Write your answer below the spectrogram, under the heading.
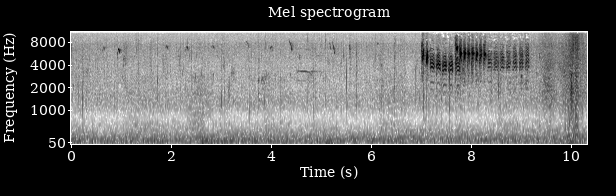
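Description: Birds chirping over the steady patter of light rain on creek water. About seven seconds in, one bird sings a fast repeated trill for about two seconds, the loudest sound. There is a single click near the end.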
